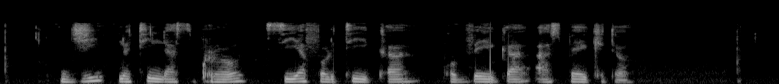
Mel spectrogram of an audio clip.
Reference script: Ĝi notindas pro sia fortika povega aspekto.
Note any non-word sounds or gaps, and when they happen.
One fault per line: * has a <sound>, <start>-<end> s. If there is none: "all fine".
all fine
